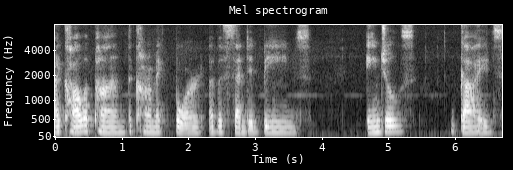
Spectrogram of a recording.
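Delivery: very slow, deliberate read-aloud delivery.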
